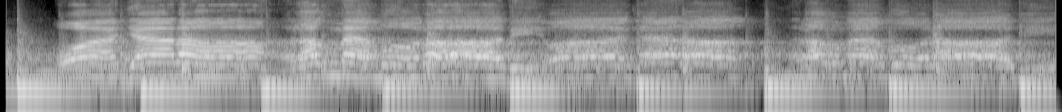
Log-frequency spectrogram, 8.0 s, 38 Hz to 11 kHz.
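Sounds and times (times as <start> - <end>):
Ajam Nahawand maqam melody: 0.1 - 7.9.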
